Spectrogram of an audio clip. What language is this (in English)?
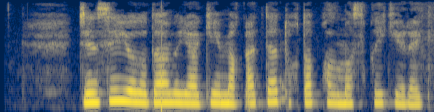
Uyghur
